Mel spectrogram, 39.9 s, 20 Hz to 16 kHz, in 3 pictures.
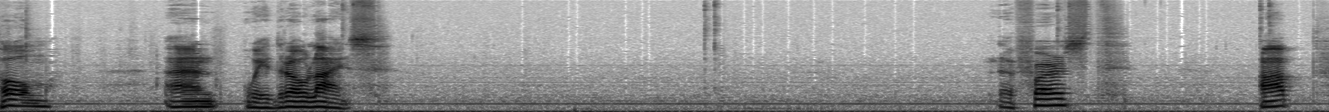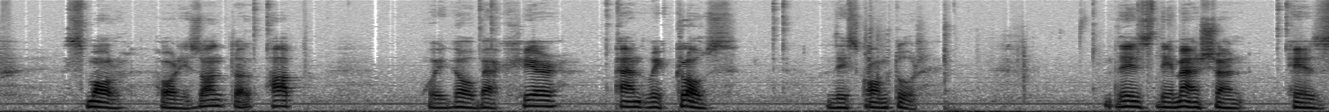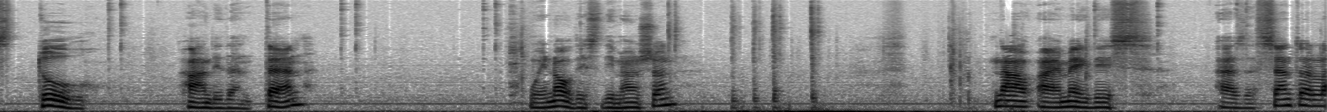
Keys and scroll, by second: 22.8 Escape, 33.3 BackSpace, 34.7 Return, 36.7 Escape.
